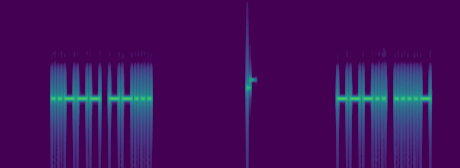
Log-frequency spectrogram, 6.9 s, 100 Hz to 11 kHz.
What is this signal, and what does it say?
Morse code, heard as a keyed tone, about 25 wpm, 700 Hz. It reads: 27 84
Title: Numbers - 2-Digit 25wpm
